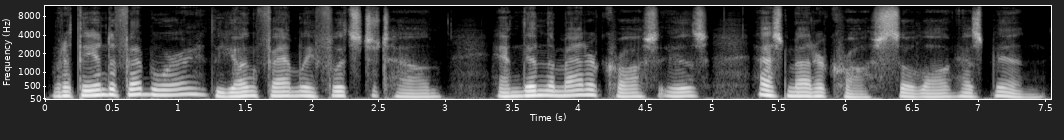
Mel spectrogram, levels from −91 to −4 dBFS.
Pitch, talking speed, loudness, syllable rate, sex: 145 Hz, 200 wpm, -18 LUFS, 4.6 syllables/s, male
